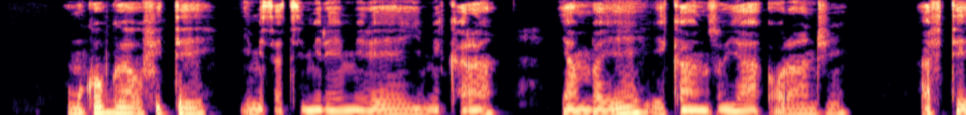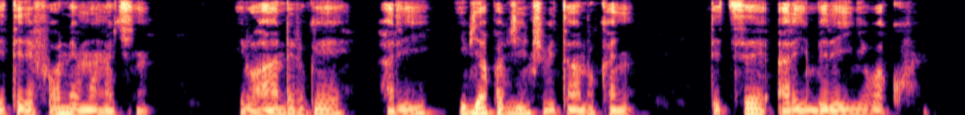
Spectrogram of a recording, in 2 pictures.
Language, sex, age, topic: Kinyarwanda, male, 18-24, finance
